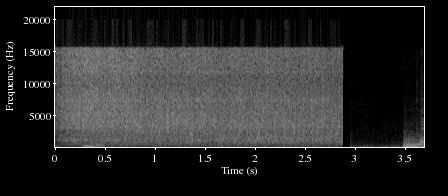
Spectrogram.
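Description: Bay leaf and spice mix sizzle in hot oil, a loud, dense, steady frying hiss that suddenly cuts off and then resumes, with a voice talking briefly.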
